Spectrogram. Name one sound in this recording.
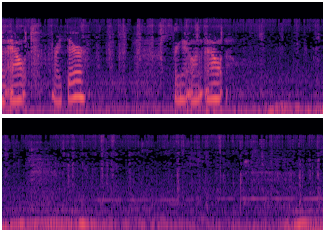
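A small brush dabs and scrapes softly against a hard surface.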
